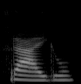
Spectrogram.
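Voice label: "fràigu", female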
